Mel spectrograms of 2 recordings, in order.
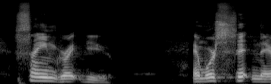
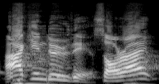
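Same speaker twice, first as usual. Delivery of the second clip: high, loud, whooping glee; giddy cheer; 10 semitones higher, 17 dB louder, slower than usual. Retold or imitated. Preacher voicing the money-givers, high loud whooping cheer. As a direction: shout it like you just got paid. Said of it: "and they're going".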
